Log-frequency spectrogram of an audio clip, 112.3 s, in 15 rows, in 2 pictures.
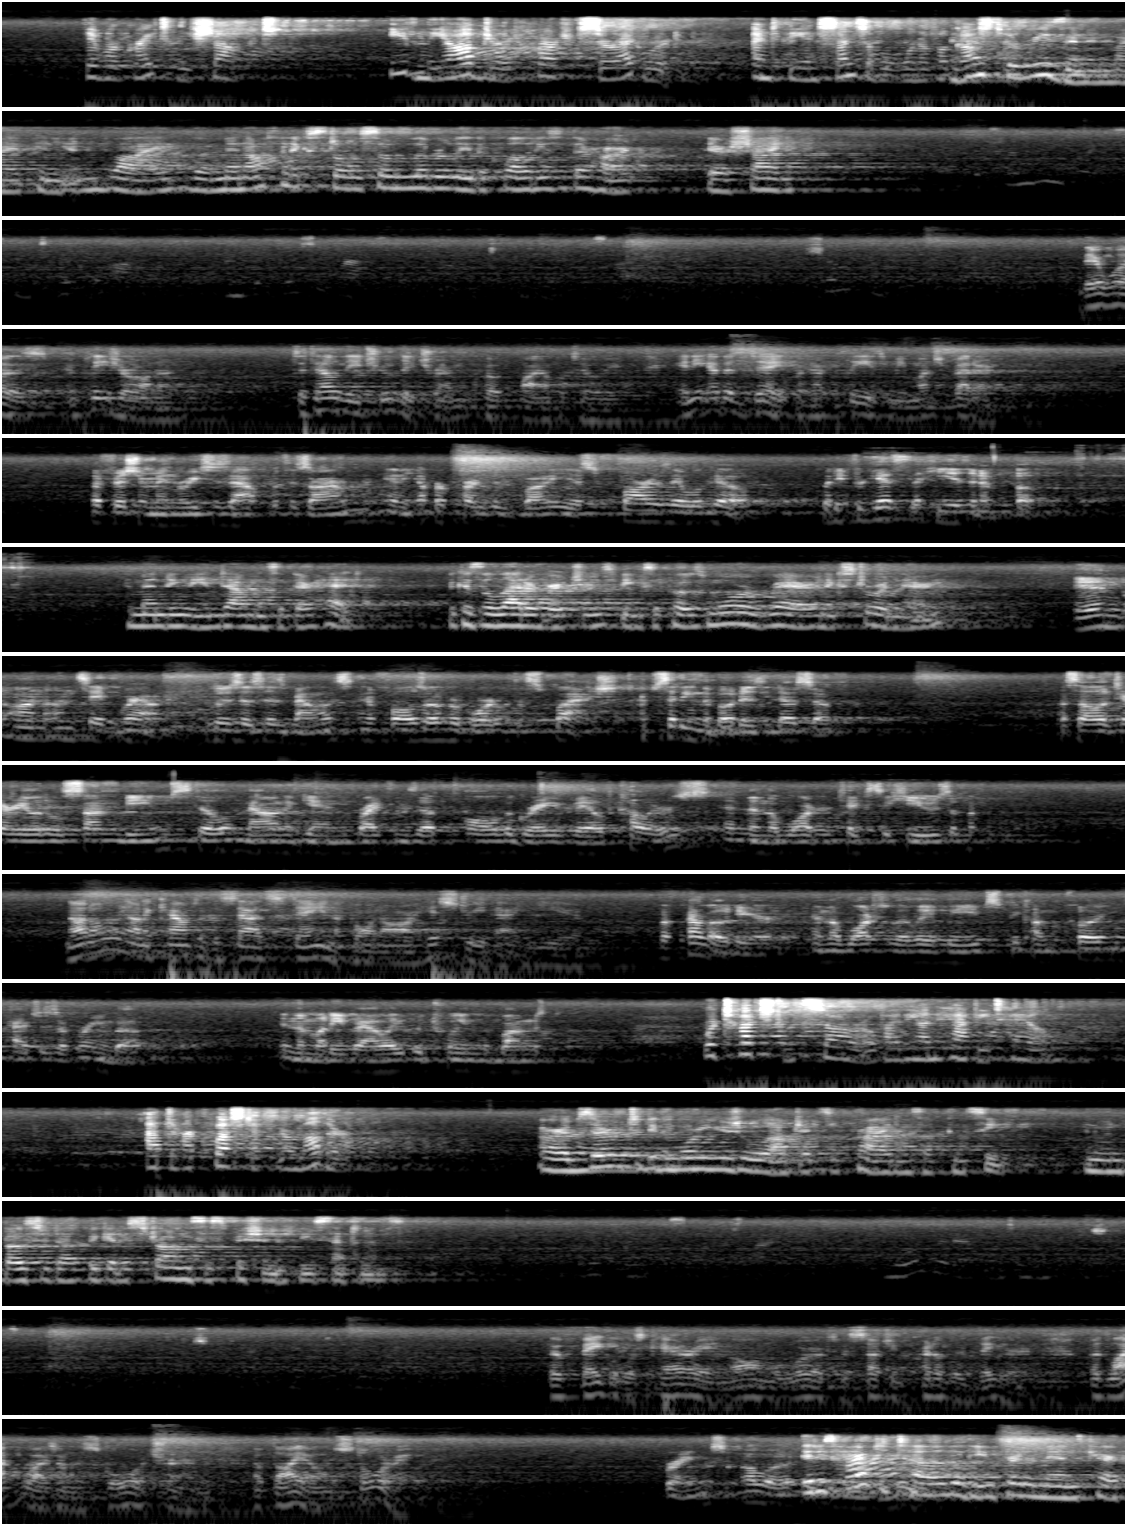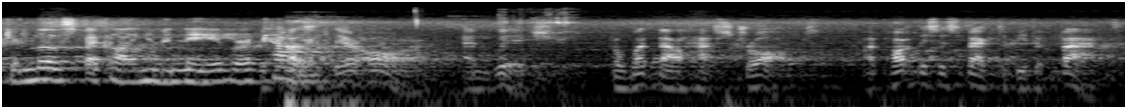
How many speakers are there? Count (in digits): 5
